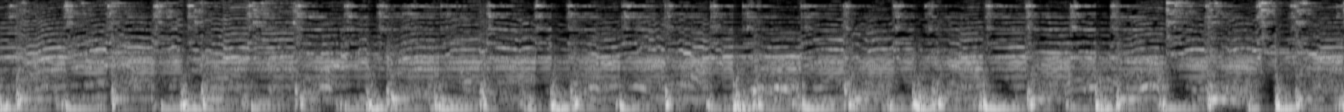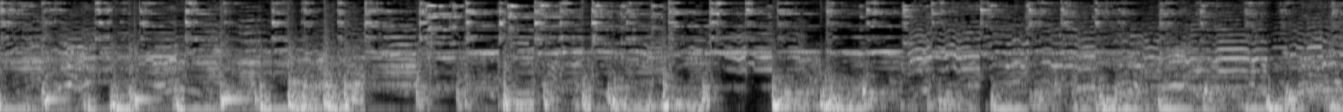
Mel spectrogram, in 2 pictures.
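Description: Dhangar folk dance music played live: a reed-pipe melody over a steady low drone, with drums and jingling percussion keeping a driving beat.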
